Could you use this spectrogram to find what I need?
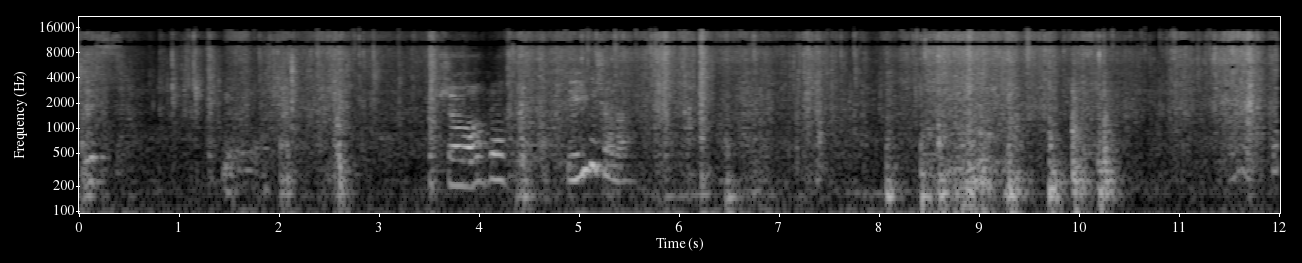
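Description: Plastic packaging crinkles and rustles as it is handled.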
